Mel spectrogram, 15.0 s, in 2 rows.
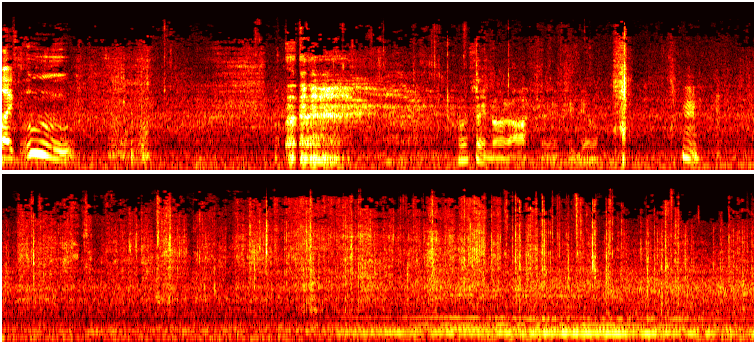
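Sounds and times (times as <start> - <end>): low engine hum: 0.0 - 15.0
paper wrapper crinkling: 7.6 - 15.0.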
